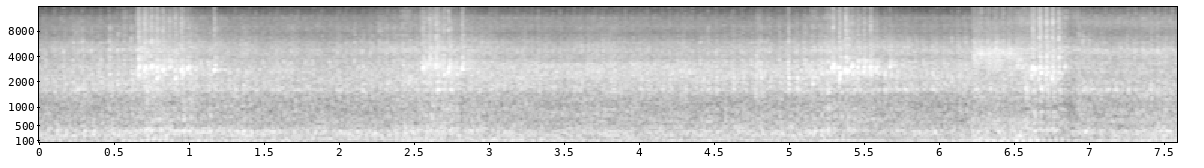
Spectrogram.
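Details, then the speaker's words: Engine idling with a recurring sharp chirping click every couple of seconds, heard when the car starts and moves. It comes from the accessory belt drive: a faulty belt, tensioner or one of two idlers on the drive for the compressor, alternator and water pump. "Viewers உங்க காரை நீங்க start பண்ணிட்டு move பண்ற டைம்ல மட்டும் கிளிச் கிளிச் கிளிச் ஒரு sound வருது"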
